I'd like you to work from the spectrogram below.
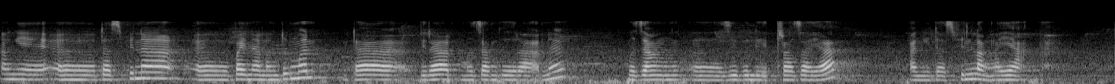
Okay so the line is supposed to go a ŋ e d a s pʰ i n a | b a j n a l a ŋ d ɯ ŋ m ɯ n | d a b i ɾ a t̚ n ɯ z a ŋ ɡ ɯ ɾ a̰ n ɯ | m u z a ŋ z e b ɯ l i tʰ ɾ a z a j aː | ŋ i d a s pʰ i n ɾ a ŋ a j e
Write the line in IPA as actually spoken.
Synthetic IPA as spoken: a ŋ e d a s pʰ i n a | b a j n a l a ŋ d ɯ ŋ m ɯ n | d a b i ɾ a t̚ m ɯ z a ŋ ɡ ɯ ɾ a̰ n ɯ | m ɯ z a ŋ z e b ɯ l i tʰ ɾ a z a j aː | ŋ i d a s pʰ i n l a ŋ a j a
